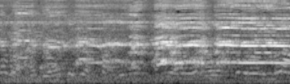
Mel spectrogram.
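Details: Kukuak Balenggek rooster, a chicken endemic to Solok, West Sumatra, crowing at a group practice: a sustained, layered, tonal crow with wavering notes running through the whole stretch over a murmur of background noise.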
